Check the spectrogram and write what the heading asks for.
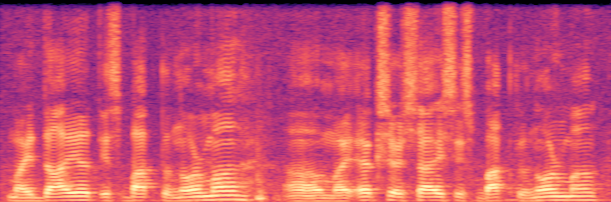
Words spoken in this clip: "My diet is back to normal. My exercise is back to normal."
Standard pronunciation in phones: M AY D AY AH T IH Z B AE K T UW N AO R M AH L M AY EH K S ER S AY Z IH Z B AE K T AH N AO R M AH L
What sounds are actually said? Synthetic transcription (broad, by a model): M AY D AY AH T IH S B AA K T UW N AO R M AH L M AY EH K S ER S AY S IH S B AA K T AH N AO R M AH L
